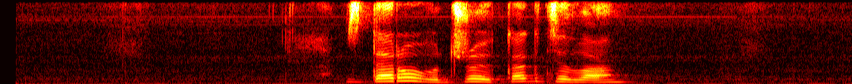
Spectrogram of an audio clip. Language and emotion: Russian, positive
